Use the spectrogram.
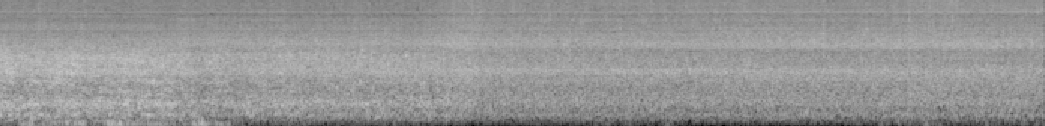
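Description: Fall Creek flowing steadily near a culvert, a continuous broadband rush of water close by that holds a constant level throughout, with a slightly heavier surge in the first two seconds.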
